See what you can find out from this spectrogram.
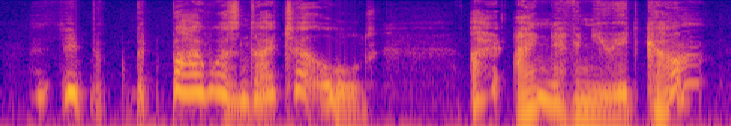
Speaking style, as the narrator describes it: exclaimed Huddle

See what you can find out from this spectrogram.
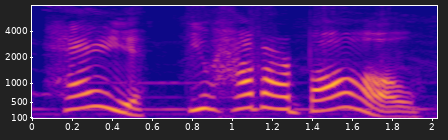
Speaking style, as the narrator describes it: Jack shouting

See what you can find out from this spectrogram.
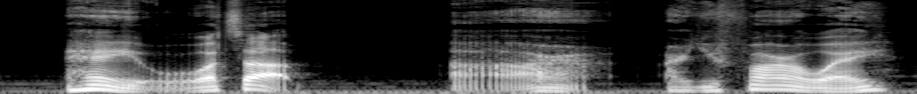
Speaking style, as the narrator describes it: she asked nervously

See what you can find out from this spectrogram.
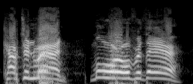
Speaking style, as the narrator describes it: one of the guards yell

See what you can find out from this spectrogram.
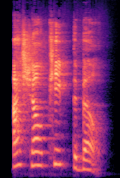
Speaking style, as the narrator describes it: said Dorothy

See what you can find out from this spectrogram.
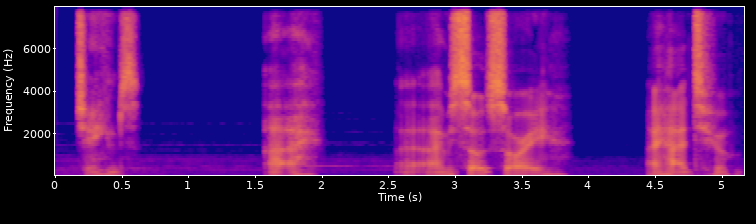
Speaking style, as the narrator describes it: Aaron whimpered

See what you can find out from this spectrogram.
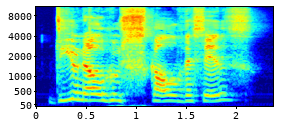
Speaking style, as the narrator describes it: says, in Draconic, it's a shriek, and it says

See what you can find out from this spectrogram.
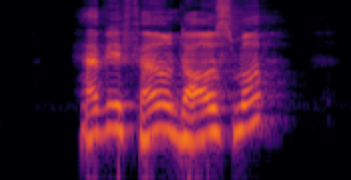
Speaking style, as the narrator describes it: cried the wizard

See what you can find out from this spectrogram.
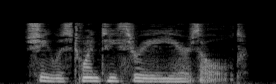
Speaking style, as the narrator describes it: Leo said softly

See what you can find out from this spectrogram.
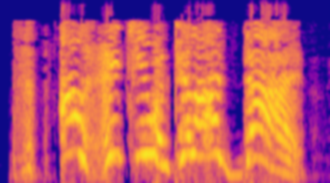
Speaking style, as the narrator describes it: she shouted

